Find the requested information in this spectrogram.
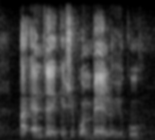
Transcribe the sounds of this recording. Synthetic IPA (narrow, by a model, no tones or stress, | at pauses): aʔɛnd͡ɮʱɛkʼɛʃikʼɔmbɛlɔɦiku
